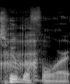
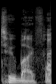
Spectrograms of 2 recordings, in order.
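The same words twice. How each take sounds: First: It is said in the hypnotist's accent. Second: It is said in the speaker's normal accent.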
